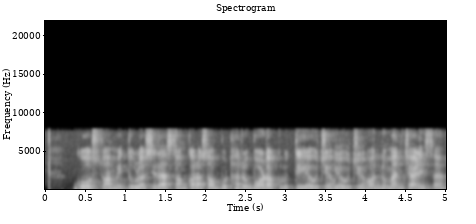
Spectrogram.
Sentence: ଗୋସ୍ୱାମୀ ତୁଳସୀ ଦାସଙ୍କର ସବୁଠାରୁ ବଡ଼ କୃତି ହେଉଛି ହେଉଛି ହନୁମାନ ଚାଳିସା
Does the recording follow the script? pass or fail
pass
